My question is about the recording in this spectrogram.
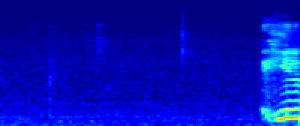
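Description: A pause in a woman's talk: low room tone with a couple of faint clicks, then her voice comes back near the end.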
